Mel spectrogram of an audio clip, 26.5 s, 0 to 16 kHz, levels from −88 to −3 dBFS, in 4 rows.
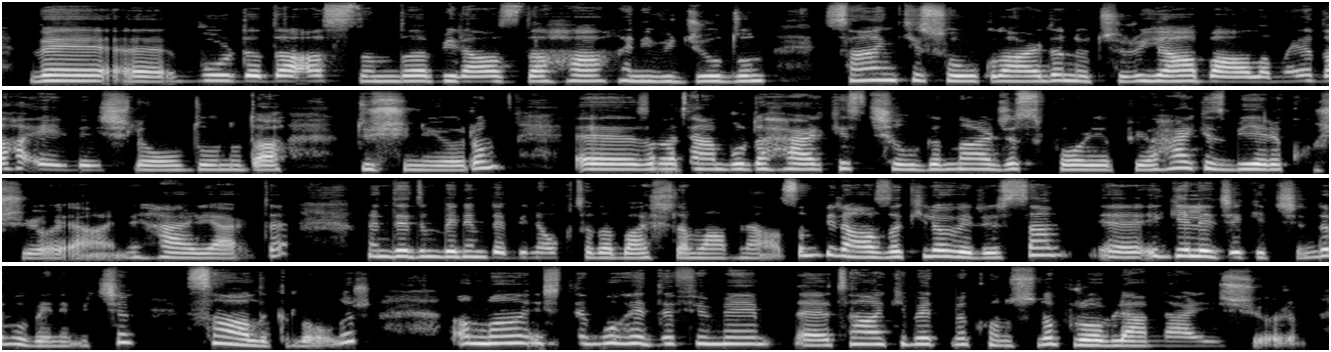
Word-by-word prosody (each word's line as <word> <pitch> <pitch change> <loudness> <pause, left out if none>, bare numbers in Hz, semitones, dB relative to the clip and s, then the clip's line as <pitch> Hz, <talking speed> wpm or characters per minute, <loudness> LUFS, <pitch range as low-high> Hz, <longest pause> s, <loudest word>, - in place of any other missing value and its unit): ve, 235 0 +4
eee, 215 -1 +1 0.2
burada 235 -2 +2
da 235 - +3
aslında 230 0 +1
biraz 220 -1 +1
daha, 225 +2 +1 0.2
hani, 220 -3 -2
vücudun 225 +2 0 0.3
sanki 260 +1 +1
soğuklardan 225 +1 +2
ötürü 220 +1 -3
yağ 230 0 +4
bağlamaya 210 +1 +1
daha 240 +3 -1
elverişli 390 - -2
olduğunu 200 +1 -3
da 195 - +3 0.4
düşünüyorum. 200 - +1 0.4
Eee, 225 -1 +5
zaten 225 0 -1
burada 225 +1 +1
herkes 230 +2 +1
çılgınlarca 220 0 0
spor 205 -3 +1
yapıyor, 200 +1 -1
herkes 255 -5 -1
bir 225 - +1
yere 215 -1 +5
koşuyor, 185 0 -5
yani, 220 - -8
her 210 -3 +1
yerde. 195 - -5 0.4
Hani, 255 -1 -1
dedim 250 -1 +2
benim 240 -1 +2
de 220 -2 0
bir 215 - -6
noktada 205 -1 -4
başlamam 195 -1 -2
lazım. 295 +9 0
Biraz 230 -8 +2
da 235 - +5
kilo 255 +2 +2
verirsem, 220 +9 +2 0.2
eee, 220 -4 0
gelecek 255 -6 +4
için 210 +2 -4
de 280 0 +1
bu 255 -5 -4
benim 190 -1 -7
için 345 +11 -2 0.3
sağlıklı 240 - +2
olur 370 +3 -3 0.5
ama, 300 +2 +3
işte, 295 -1 -4
bu 305 0 0
hedefimi, 280 0 0 0.2
eee, 225 0 +2
takip 265 0 0
etme 265 -1 -1
konusunda 235 +4 -2
problemler 200 -3 +1
yaşıyorum. 445 - -4
225 Hz, 145 wpm, -21 LUFS, 210-255 Hz, 0.5 s, Eee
